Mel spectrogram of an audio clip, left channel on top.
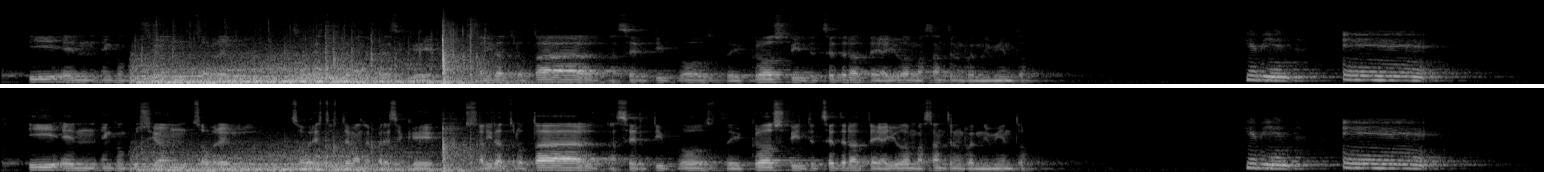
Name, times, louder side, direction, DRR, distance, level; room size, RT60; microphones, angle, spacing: voice 1, 0.3-2.7 2.9-4.4 4.7-10.3, right 3 dB, 75° right, 9 dB, 0.6 m, -30 dB
Sliding door, 1.3-6.1, left 4 dB, 65° left, 0.5 m, -27 dB
voice 2, 12.5-12.9 13.4-14.4, equal, 5° right, 4 dB, 0.7 m, -30 dB
12.5 x 6.1 x 4.9 m, 1.4 s
head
